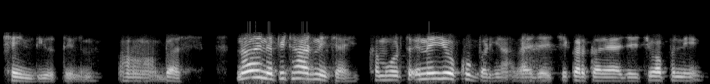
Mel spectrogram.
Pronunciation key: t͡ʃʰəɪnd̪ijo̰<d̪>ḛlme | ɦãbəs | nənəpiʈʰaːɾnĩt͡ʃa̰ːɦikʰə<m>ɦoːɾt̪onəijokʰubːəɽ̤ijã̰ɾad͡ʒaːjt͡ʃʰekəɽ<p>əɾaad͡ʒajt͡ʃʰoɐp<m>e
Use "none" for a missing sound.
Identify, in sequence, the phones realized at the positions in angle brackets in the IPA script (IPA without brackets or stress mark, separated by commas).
t̪, m, k, n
